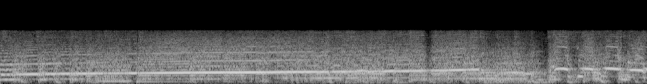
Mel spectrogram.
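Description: Dance music with a long held lead note that slowly glides upward in pitch for about five seconds over the accompaniment, then breaks off briefly near the end and comes back wavering.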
